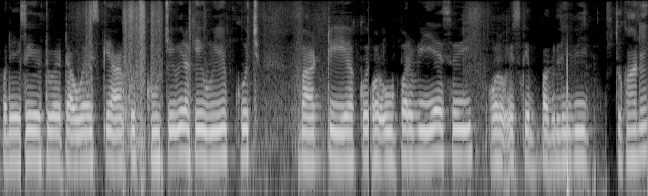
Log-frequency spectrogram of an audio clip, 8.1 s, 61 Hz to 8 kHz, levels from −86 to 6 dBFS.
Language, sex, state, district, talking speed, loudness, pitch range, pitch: Hindi, male, Uttar Pradesh, Hamirpur, 155 wpm, -18 LUFS, 145-155 Hz, 150 Hz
